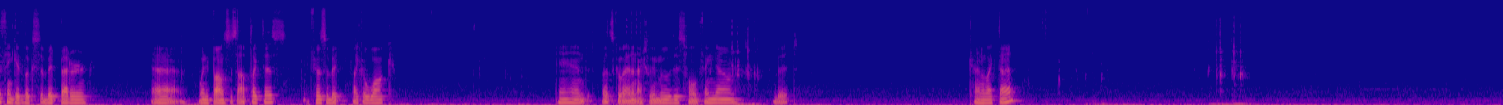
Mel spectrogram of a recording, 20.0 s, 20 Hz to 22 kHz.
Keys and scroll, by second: 9.7 g, 9.9 y, 16.4 g.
